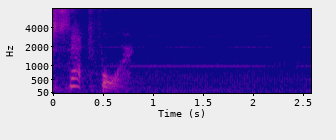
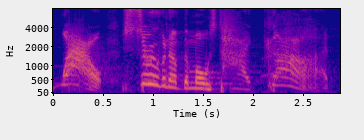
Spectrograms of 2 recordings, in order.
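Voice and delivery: loud, slow, drawn-out admiration; awed acclaim; 5 dB louder, slower than usual. Acted. People marveling at a surrendered believer, loudly awed. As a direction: proclaim it with grand amazement.

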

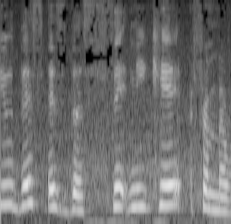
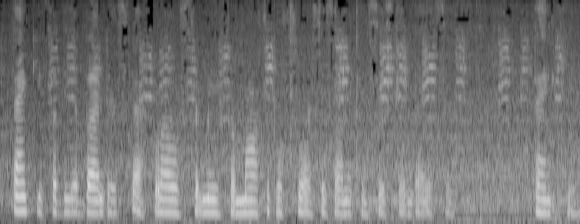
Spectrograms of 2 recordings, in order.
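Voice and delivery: quiet affirmation; 4 semitones lower, 4 dB quieter than usual. Acted. Speaks a money affirmation mid-unboxing.

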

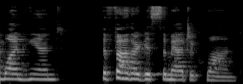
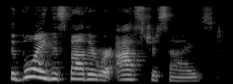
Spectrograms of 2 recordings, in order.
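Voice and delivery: plain reading voice

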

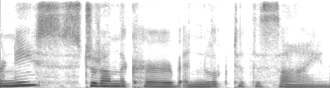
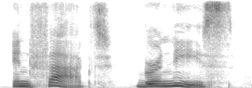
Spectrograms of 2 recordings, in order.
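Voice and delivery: ordinary delivery, nothing marked

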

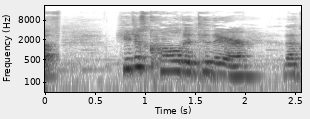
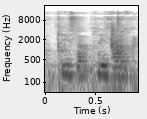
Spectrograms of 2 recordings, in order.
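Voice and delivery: quiet pleading; 3 semitones lower, 8 dB quieter than usual. Real, not acted. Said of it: "begging cat quietly".

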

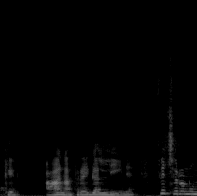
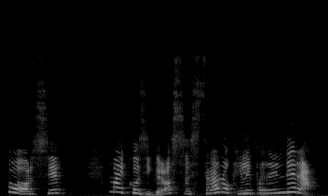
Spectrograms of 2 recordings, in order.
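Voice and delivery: higher, louder, snippy retort; irritated ducks; 10 semitones higher, 6 dB louder than usual. Acted. Spiteful ducks mocking the ugly duckling, irritated. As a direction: snap back with irritation. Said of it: "ribatterono le anatre stizzite".

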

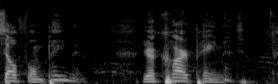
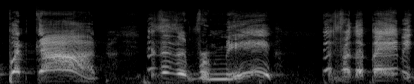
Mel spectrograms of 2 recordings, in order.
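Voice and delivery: pleading cry; slower than usual. Retold or imitated. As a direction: wail it up at God. Pleading with God in story.

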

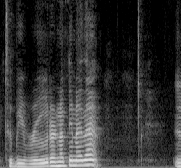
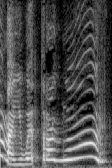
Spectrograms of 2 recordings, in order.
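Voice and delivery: high excited quote. Retold or imitated. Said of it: "I'm like".

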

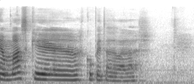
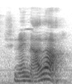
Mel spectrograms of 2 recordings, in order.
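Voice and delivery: usual speaking voice

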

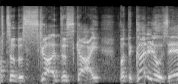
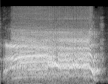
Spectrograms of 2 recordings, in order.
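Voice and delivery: loud, high, long cartoon scream; hammed-up yell of alarm; 10 semitones higher, 5 dB louder than usual. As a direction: scream as if snatched up. Owl grabbed by chicken.

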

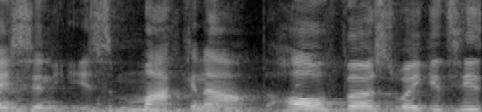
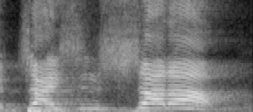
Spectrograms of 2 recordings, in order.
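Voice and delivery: put-on higher, louder snap at the kid; sharp teacher put-down; 5 semitones higher, 7 dB louder than usual. Teacher to mucking-up student, loud put-down. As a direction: cut him off loud and cutting. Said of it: "I cut, I go".

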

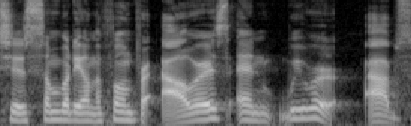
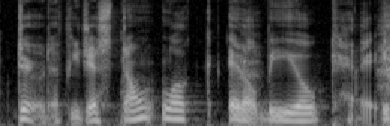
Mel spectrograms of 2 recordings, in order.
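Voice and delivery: soft, slow, careful calming; hushed self-reassurance; 2 semitones lower, 8 dB quieter, slower than usual. Retold or imitated. Retelling hiding from the security guy, hushed slow reassurance. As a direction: soothe yourself quietly. Acted self-soothing while being watched.

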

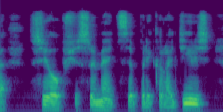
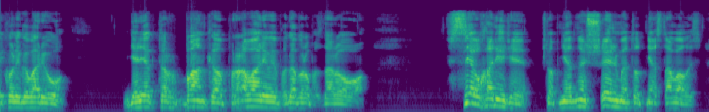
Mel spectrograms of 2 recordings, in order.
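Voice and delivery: loud, higher, rowdy bellowing; angry shouting; 6 semitones higher, 7 dB louder than usual. A narrator's reading. Drunk masked man ordering the club officials out, bellowing. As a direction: throw them all out with a roar.

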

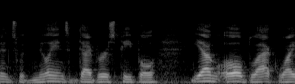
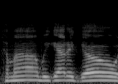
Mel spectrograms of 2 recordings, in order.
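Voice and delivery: slightly raised, nagging call; imitated impatient mom; 8 semitones higher, 7 dB louder than usual. Mom tells her boy it is time to leave, mock nagging. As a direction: voice a mom hurrying her child along. Mother urging child to leave.

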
